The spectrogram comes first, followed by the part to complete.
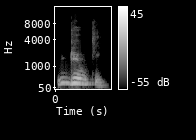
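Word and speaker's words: Djéhouty: Comment se fait-il alors que l'oracle est désigné comme étant Thoth Hermès ou Djéouti, dont la véritable prononciation est Djéouti, de, comme sous la langue de Djéouti.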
